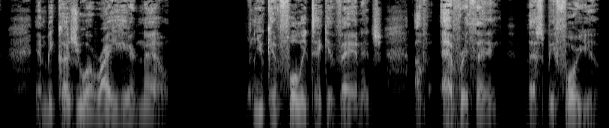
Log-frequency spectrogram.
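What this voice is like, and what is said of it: Hoarse, fading voice. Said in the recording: “I feel like I'm losing my voice.”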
